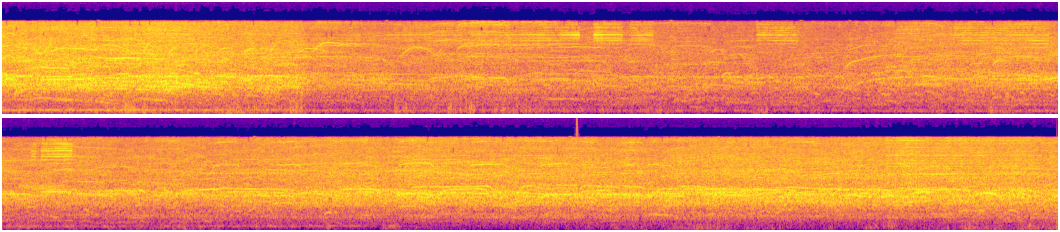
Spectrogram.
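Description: A large crowd cheering, shouting and whooping in a continuous din. It is loud for the first few seconds, drops back, then swells again in the last third.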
